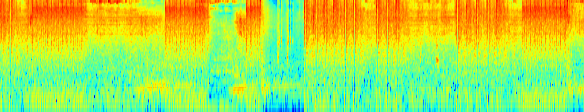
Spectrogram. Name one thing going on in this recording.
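Explosions boom and debris scatters.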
